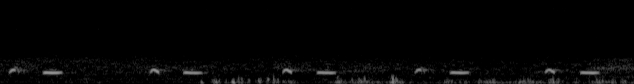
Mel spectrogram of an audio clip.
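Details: Cuckoo calling its two-note cu-coo, a short higher note sliding into a longer lower one, repeated steadily about every 1.3 seconds, five times in all, over a quiet outdoor background with faint low rumbles.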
